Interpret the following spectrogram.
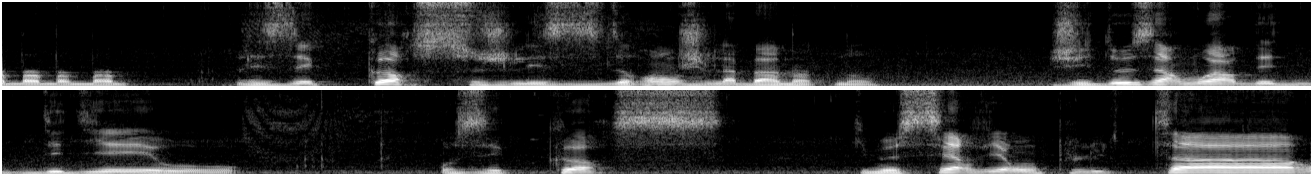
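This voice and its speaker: Slow, congested man streaming a game. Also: mid-range voice. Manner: relaxed, chatty, thinks aloud and repeats words. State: slightly congested, stuffy nose. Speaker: streamer playing a survival game. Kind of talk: casual live-stream commentary.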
